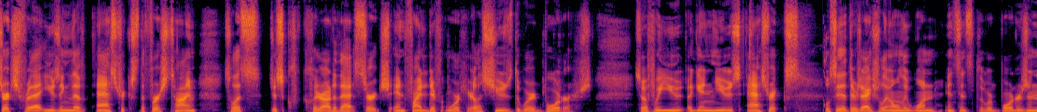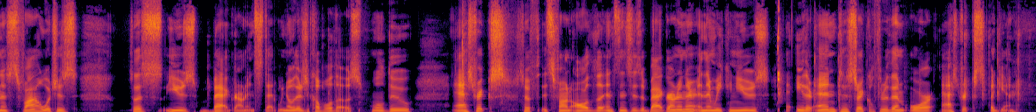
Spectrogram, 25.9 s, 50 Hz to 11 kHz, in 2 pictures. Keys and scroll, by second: 3.4 ctrl+s, 4.7-7.4 typing, 9.1 shift+8, 13.9-16.9 typing, 18.5 *, 22.6-23.7 typing, 24.7 *, 25.0 *, 25.2 *, 25.4 *.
